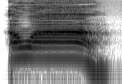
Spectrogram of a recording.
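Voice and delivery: very high, squeaky worm yelping in protest; a tiny creature crying out, offended; indignant worm. Acted. Worm inside the apple gets bitten, very high squeaky yelp. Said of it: "schimpfte es da auf einmal".

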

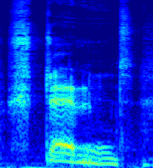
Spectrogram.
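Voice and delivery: amused grandpa owning up; chuckling old man's agreement; laughing admission. A narrator's reading. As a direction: say it on the tail of a laugh. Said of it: "lacht Opa".

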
